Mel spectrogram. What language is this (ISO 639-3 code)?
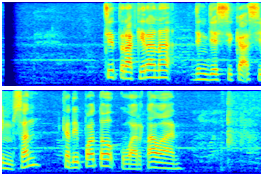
sun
